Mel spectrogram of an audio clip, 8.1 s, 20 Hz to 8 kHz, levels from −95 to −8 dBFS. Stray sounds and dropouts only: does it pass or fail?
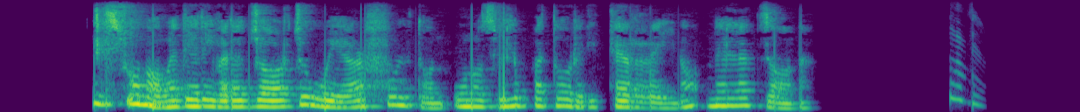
fail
